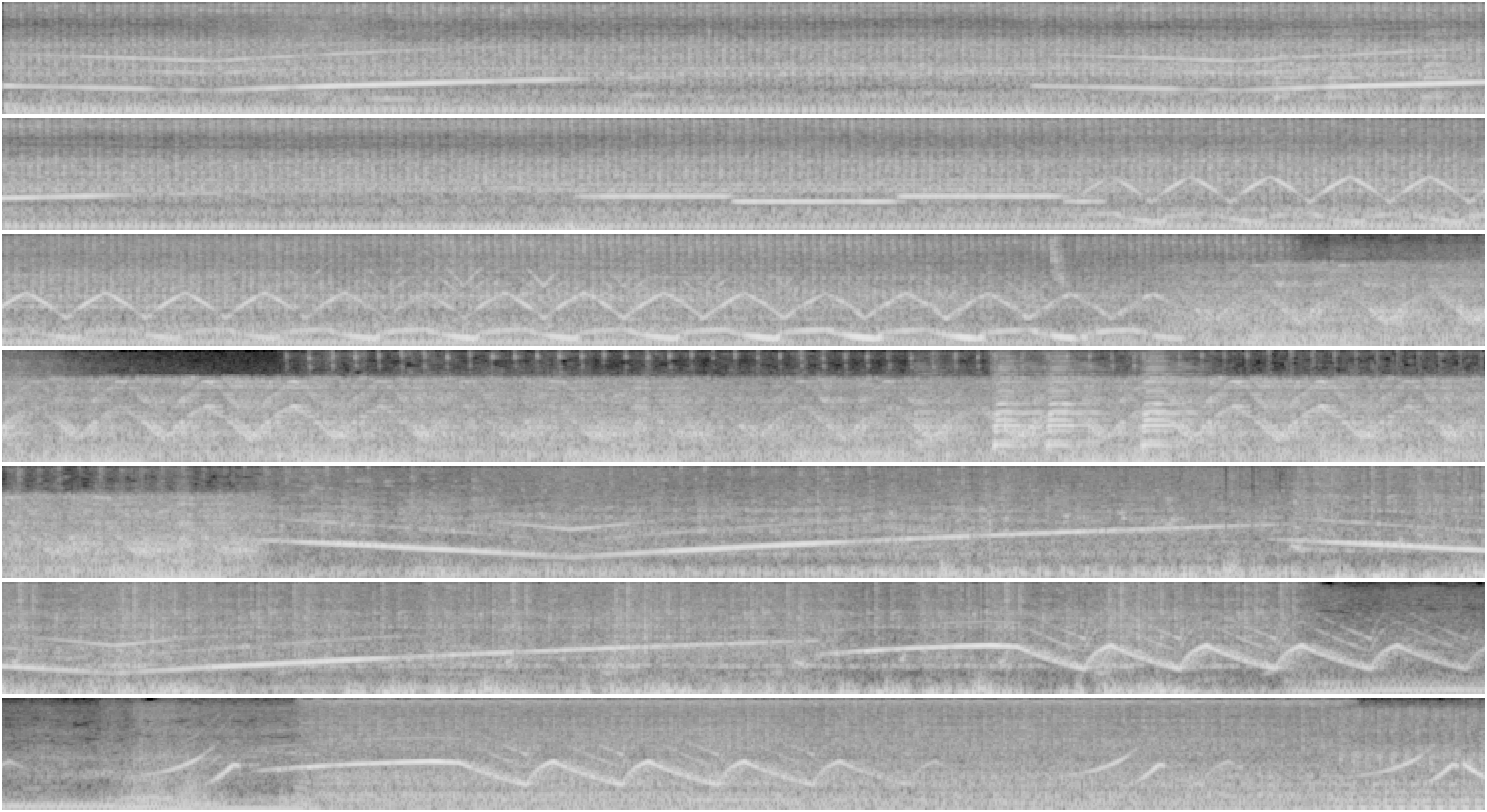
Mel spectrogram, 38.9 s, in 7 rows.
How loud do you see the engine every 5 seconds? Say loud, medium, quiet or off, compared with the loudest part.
loud, loud, loud, medium, medium, loud, loud, loud.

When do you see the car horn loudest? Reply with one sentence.
The loudest moment of the car horn is at 21 seconds.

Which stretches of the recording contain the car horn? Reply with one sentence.
The car horn can be heard from 4.5 to 5.6 s and from 20.1 to 21.2 s.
